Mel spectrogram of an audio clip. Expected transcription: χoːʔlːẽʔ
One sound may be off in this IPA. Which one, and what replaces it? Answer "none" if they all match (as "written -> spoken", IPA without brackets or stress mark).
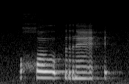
lː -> r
